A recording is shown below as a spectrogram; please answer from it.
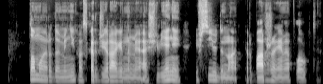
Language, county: Lithuanian, Kaunas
